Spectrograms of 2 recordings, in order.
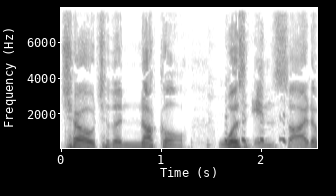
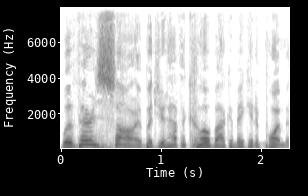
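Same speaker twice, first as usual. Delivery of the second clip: fake British accent in recorded-message style; 3 dB quieter than usual. Mocking a hospital's outgoing phone message, in a put-on british accent. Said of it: "with British accents".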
